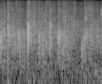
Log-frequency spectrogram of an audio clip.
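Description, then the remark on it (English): A church audience applauds the Lord after a prayer, a dense, steady patter of many hands with bright sharp crackles, fairly quiet and continuous with no voices over it. “You may be seated after you applaud the Lord one more time.”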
